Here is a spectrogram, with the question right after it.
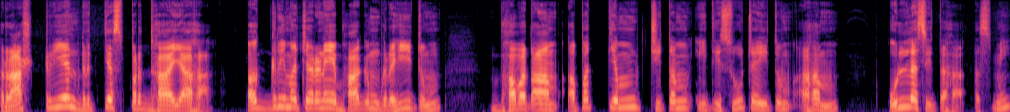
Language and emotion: Sanskrit, happy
